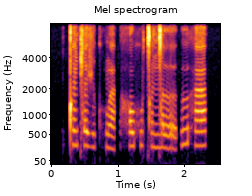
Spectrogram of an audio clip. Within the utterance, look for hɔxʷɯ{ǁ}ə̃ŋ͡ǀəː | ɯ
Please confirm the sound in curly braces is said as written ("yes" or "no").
no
